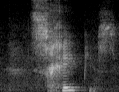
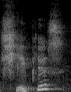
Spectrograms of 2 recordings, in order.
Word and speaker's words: Scheepjes: It's a really hard G, and I can totally understand that you in French wouldn't be able to really pronounce that, and it would be more something like shapejes, but it is pronounced as scheepjes.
